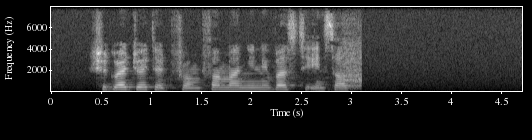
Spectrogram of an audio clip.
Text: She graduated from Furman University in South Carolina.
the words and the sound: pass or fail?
pass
